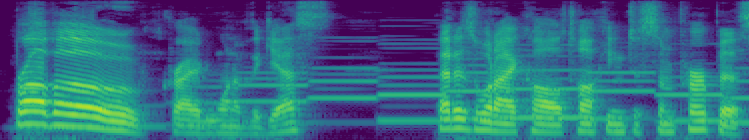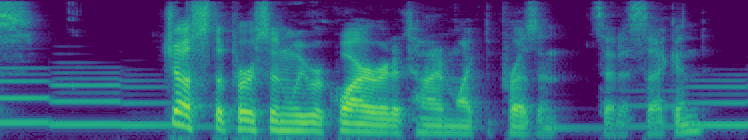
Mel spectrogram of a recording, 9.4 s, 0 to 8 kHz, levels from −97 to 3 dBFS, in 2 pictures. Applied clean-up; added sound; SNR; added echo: classical method log-MMSE.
